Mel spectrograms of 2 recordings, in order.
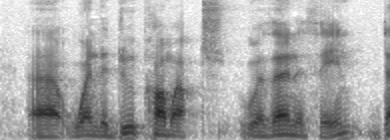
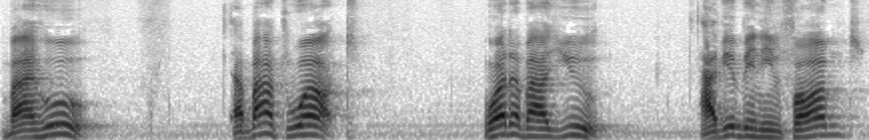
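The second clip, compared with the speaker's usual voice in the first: high, loud mock outrage; imitating an official's loud, high-pitched indignation; indignant Lawal; 9 semitones higher, 7 dB louder than usual. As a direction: fire the questions back, higher and louder. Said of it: "He goes".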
